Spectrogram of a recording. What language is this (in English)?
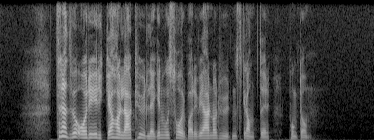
Norwegian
